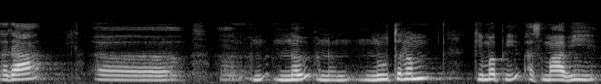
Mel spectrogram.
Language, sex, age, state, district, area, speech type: Sanskrit, male, 45-60, Uttar Pradesh, Mirzapur, urban, spontaneous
